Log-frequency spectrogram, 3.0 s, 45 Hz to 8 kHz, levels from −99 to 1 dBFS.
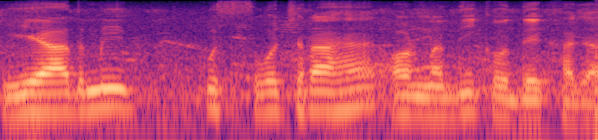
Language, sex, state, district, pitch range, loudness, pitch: Hindi, male, Bihar, Katihar, 110-135 Hz, -19 LUFS, 130 Hz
